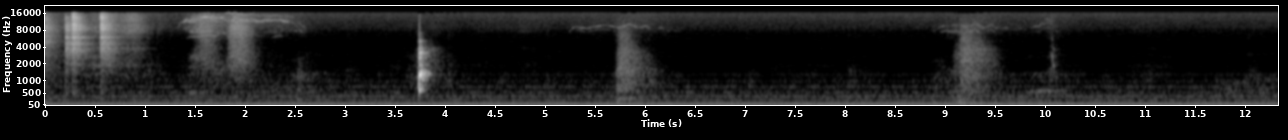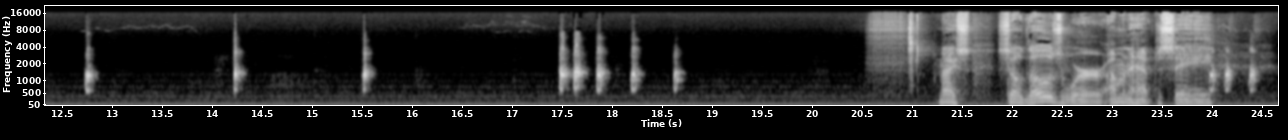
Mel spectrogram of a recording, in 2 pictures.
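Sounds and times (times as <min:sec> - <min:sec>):
low hum: 0:00.0 - 0:24.6
old hen turkey cackle played on a turkey call: 0:17.5 - 0:18.8, 0:23.9 - 0:24.6
speech: 0:21.3 - 0:24.1.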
